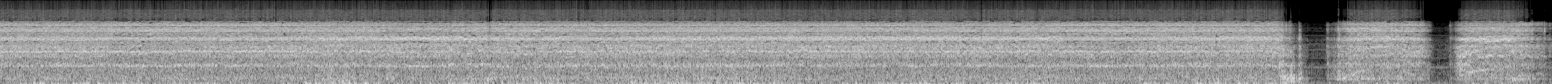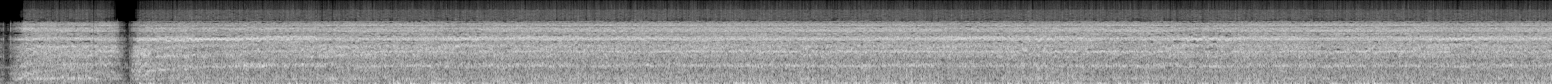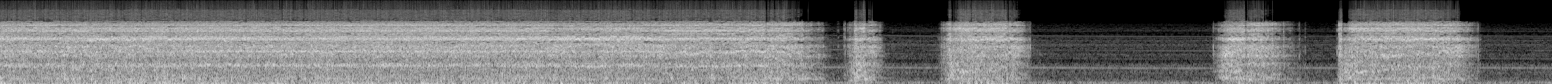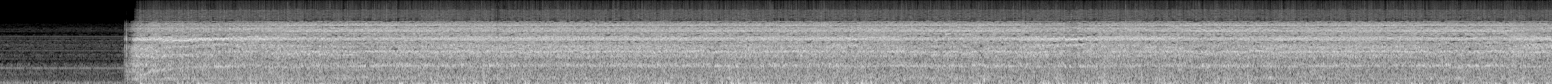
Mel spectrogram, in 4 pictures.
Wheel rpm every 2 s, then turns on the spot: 230, 230, 230, 230, 230, 230, 160, 80, 130, 220, 230, 230, 230, 220, 230, 220, 230, 230, 230, 120, 50, 10, 90, 10, 180, 230, 230, 230, 220, 230, 220.
none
